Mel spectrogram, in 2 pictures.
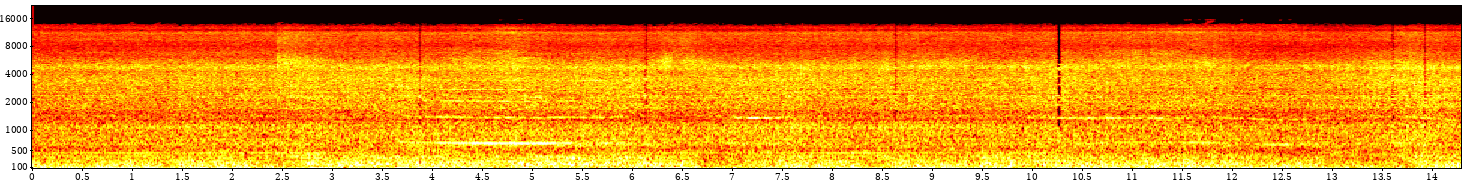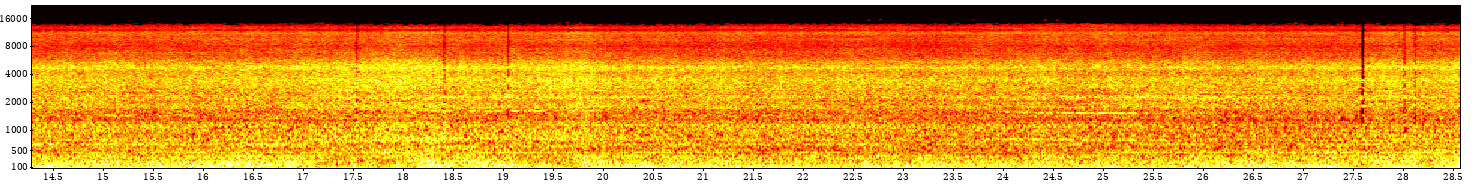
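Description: A rake of Mark 3 passenger coaches rolling slowly past: a steady rumble of wheels on rail, with faint brief squeals now and then.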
